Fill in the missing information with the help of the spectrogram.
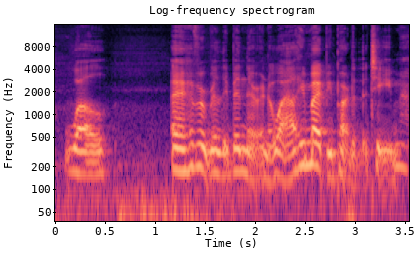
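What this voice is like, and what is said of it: Poor imitation of Thor's voice. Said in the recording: “That's my awful Thor impression.”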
